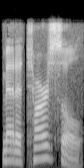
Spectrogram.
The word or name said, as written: metatarsal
